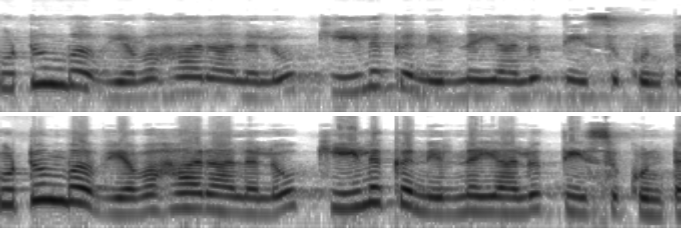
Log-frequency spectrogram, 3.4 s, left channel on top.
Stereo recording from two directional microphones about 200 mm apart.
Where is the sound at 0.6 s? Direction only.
45° right (ahead or behind).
